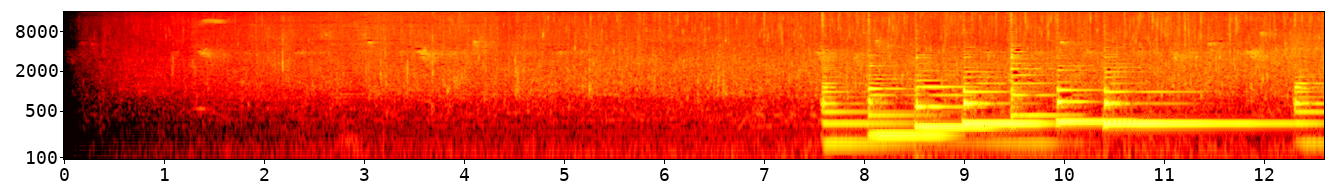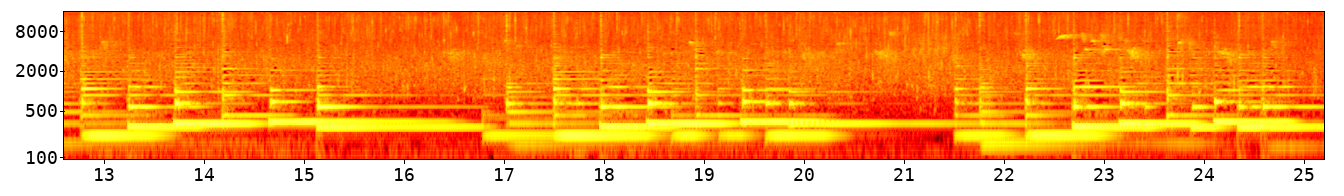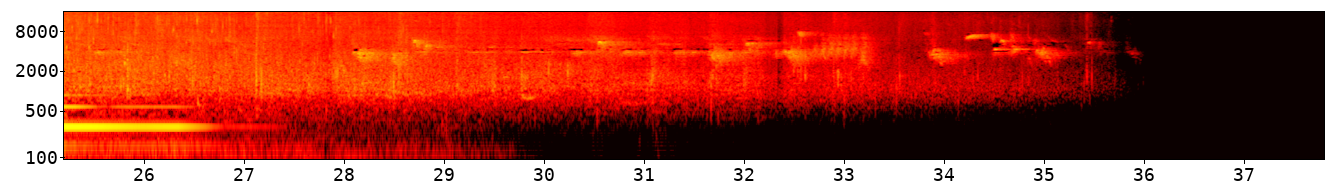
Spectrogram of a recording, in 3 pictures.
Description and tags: Oriental Garden Intro
An oriental intro track with the sound of birds, water, and music from a shamisen.
shamisen, nature, garden, oriental, birds, meditation, music, calm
